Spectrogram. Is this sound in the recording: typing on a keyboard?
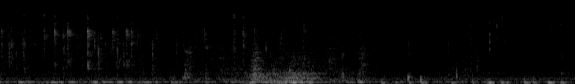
yes

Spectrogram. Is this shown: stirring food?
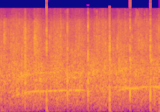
no

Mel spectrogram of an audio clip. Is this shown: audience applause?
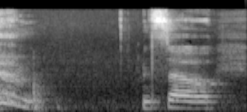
no

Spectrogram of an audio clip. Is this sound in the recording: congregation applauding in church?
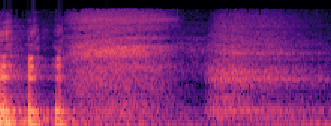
no

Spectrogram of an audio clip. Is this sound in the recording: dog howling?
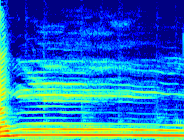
yes

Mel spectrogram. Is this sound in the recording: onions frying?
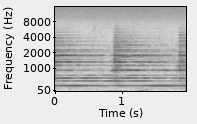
no

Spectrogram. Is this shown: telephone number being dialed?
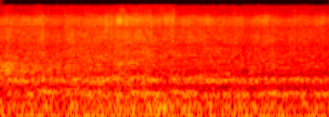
no

